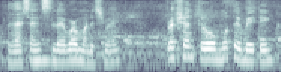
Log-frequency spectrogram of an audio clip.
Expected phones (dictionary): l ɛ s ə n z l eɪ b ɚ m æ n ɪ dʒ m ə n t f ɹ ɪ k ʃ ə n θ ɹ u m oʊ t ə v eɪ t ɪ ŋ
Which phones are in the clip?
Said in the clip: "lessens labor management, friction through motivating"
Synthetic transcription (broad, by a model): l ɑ s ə n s l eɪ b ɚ m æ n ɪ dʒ m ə n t p ɹ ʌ k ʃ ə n t ɹ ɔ m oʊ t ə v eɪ t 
